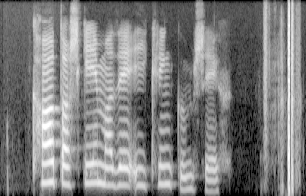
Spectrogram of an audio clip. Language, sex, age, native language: Icelandic, male, 9, Icelandic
